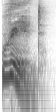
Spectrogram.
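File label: "rid", British English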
